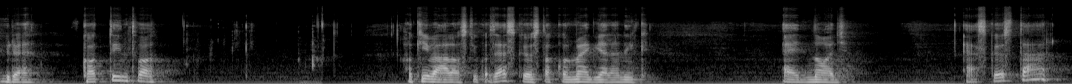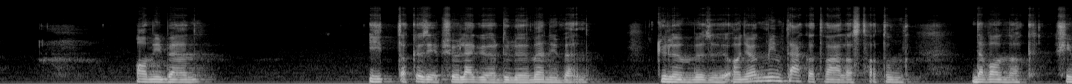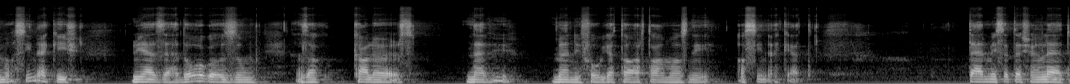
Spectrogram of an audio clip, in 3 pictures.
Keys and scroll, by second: 3.0 b.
